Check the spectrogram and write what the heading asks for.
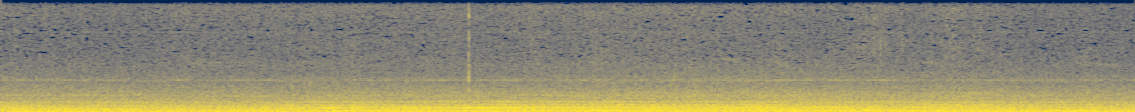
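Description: Steady low background rumble, with a faint hum that rises slightly in pitch through the middle.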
